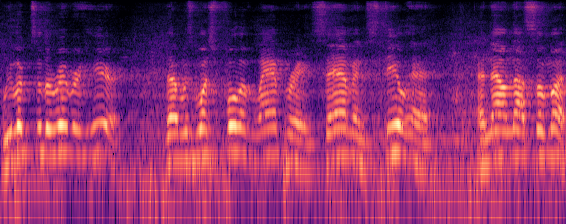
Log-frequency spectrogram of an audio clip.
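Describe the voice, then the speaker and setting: Noticeable background noise surrounds a man talking with an American accent at a moderate pace. His pitch is high and his intonation fairly even. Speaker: fish biologist and educator. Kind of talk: public speech. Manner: unscripted, conversational.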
